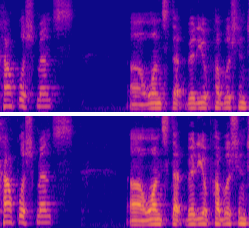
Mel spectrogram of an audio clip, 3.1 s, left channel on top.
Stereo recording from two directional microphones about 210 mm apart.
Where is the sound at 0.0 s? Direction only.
35° right (ahead or behind).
